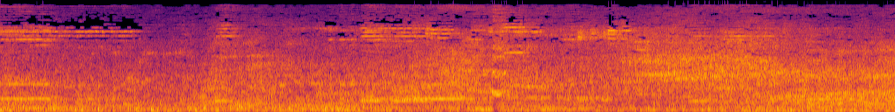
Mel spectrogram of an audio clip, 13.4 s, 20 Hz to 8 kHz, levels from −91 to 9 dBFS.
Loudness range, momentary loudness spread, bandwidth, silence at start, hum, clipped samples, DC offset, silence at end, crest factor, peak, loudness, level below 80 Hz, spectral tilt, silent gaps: 5 LU; 6 LU; 7.4 kHz; 0 s; none; under 0.1%; under 0.1%; 0 s; 12 dB; 0 dBFS; -11 LUFS; -24 dBFS; -5.5 dB/octave; none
